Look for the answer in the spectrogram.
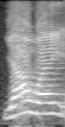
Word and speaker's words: Yahweh: And so now we have this word that's spelled out, YAHWEH. And for the most part, the majority of people are going to pronounce it as Yahweh.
